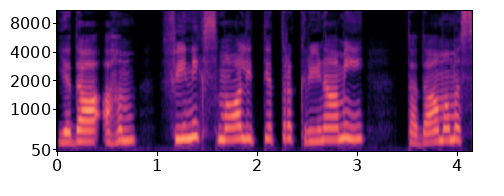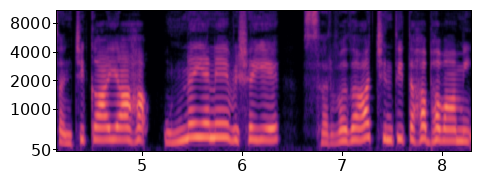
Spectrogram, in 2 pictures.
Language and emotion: Sanskrit, fearful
